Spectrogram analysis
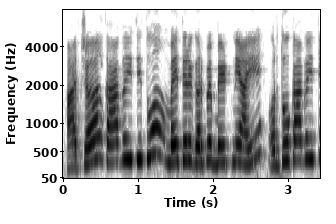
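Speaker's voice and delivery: high call to someone arriving; mother-in-law calls out to daughter-in-law, high calling out. Acted. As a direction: call her name from across the way.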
